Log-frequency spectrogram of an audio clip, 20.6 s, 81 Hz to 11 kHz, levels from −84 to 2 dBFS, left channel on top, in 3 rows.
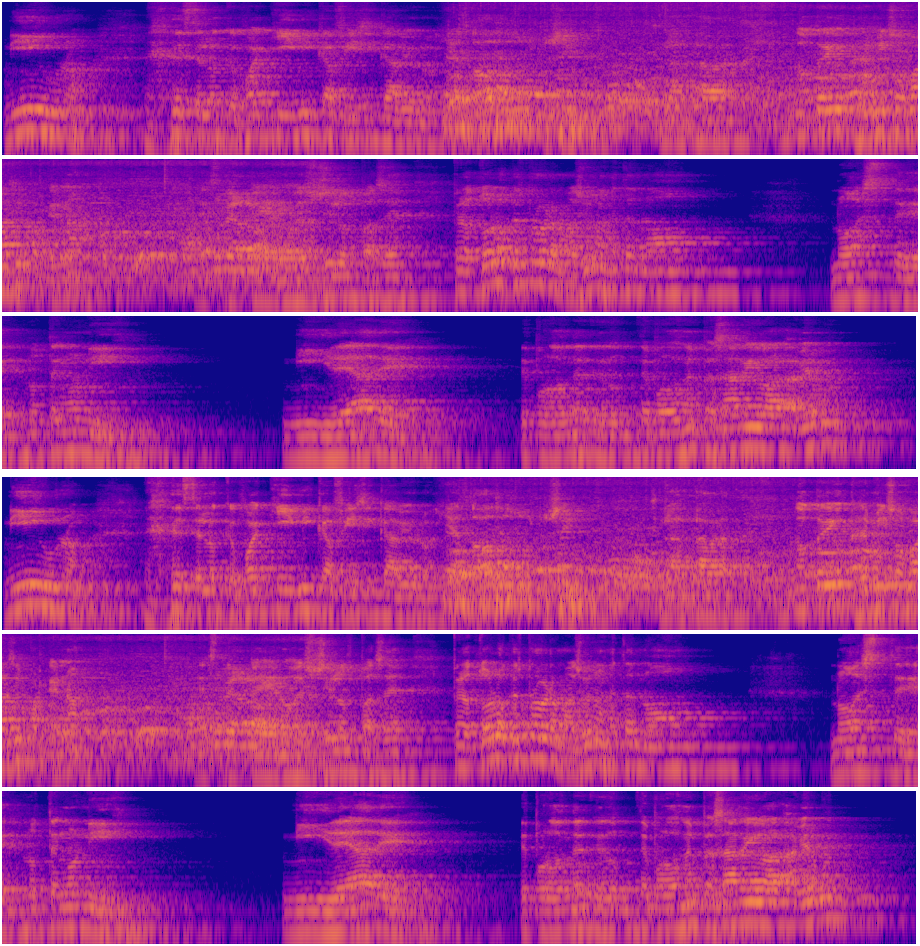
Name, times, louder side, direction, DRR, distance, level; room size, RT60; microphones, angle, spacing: voice 1, 0.0-7.5 8.0-12.0 12.6-12.7 13.1-14.7 15.8-16.9 17.7-20.0, right 2 dB, 35° right, 1 dB, 1.7 m, -31 dB
sound 1, 3.3-9.2, equal, 5° left, 1.2 m, -32 dB
11.5 x 5.5 x 8.2 m, 1.5 s
head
